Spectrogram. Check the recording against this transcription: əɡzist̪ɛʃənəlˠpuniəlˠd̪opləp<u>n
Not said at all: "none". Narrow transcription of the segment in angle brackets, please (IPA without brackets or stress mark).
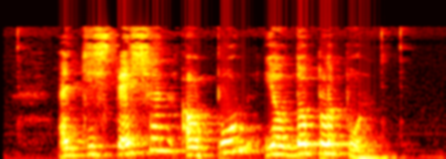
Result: u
